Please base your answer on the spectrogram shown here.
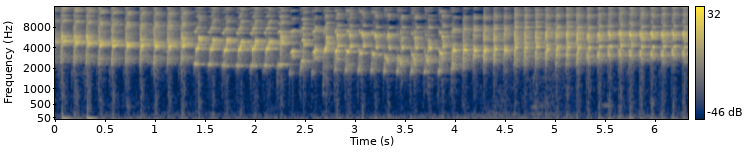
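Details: Lovebird of the fighter type giving its long 'ngekek panjang' trill, used as a lure to provoke other lovebirds into singing: a rapid, high, chattering run of pulses, about two per second, climbing in pitch toward the end.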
